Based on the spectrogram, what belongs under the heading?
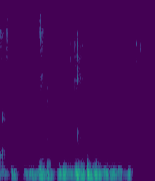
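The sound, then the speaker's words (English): Keys are pulled from a pocket: low rustling and fumbling, with a few brief, bright metallic jingles scattered over about two seconds. “Let me just pull out my keys.”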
